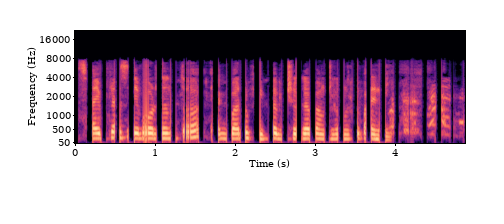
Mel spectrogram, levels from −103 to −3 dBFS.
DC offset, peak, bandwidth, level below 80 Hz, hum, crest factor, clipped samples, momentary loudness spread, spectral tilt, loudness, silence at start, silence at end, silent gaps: under 0.1%; -2 dBFS; 7.8 kHz; -46 dBFS; none; 16 dB; under 0.1%; 13 LU; -6 dB/octave; -16 LUFS; 0.05 s; 0 s; 4.36-4.40 s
